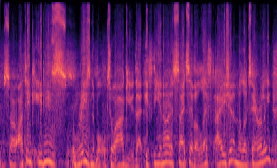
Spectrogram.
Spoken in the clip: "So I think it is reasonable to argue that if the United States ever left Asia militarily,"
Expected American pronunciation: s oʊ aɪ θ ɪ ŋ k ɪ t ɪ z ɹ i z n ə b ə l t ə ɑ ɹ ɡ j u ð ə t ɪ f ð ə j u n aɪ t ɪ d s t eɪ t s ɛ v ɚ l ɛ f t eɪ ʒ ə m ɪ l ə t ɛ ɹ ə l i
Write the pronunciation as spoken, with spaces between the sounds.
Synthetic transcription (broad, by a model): s oʊ aɪ θ ɪ ŋ k ɪ t ɪ z ɹ i z n ə b ə l t ə ɑ ɹ ɡ j u ð ə t ɪ f ð ə j u n aɪ t ɪ d s t eɪ t s ɛ v ɚ l ɛ f t eɪ ʒ ə m ɪ l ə t ɛ ɹ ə l i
